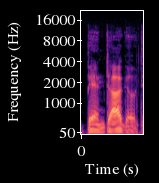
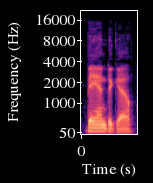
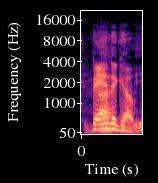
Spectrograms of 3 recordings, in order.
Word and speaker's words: Bandago: And we've got president of the San Francisco Small Business Commission and founder and CEO of Bandago. Did I say that right? – There's two corrections there, actually. One is it's Bandago. – Bandago.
